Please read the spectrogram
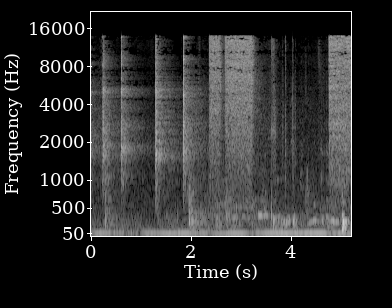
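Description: Compressed-air spray gun hissing: a few short puffs, then two bursts of about a second each.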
